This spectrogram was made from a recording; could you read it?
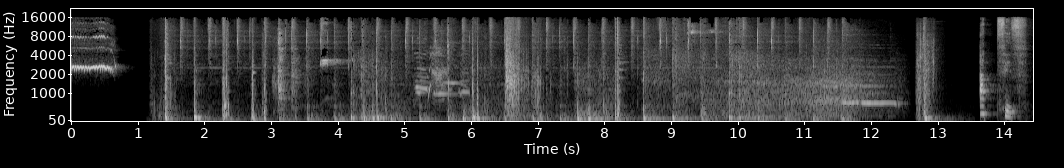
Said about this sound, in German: So ungefähr nach 90 Minuten pfeift der Schiri und dann ist rum. Er kann auch vorher pfeifen und dann ist vorher rum.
